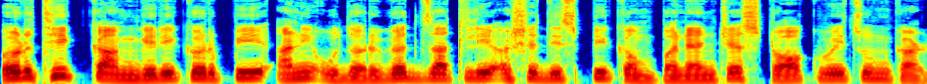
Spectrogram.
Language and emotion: Goan Konkani, neutral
